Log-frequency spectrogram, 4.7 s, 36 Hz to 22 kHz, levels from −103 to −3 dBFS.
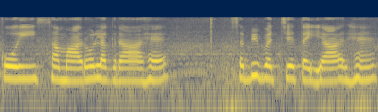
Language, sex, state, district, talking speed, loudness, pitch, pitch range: Hindi, female, Haryana, Jhajjar, 115 wpm, -14 LUFS, 245 Hz, 230-255 Hz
